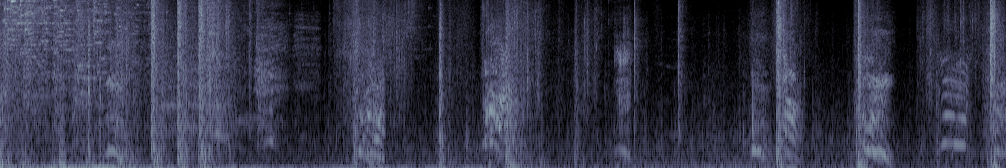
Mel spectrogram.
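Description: Film sound effects of a passenger train carriage crashing and tumbling: a deep rumble over the first few seconds, then a string of heavy thuds, crashes and breaking glass, with voices crying out between the impacts.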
